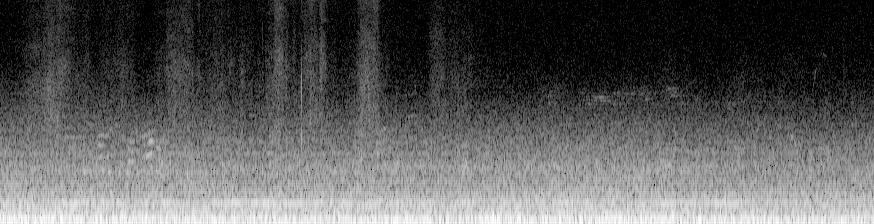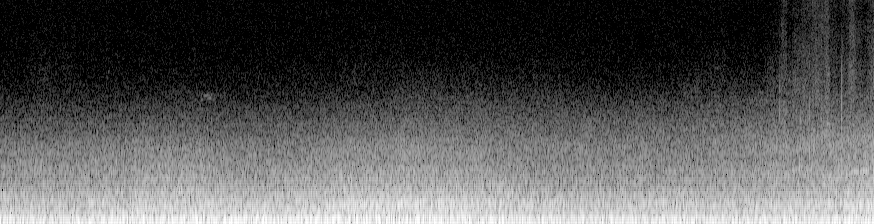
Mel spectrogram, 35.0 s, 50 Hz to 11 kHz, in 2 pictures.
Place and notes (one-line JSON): {"title": "Kallosluis, Beveren, België - Kallosluis", "date": "2019-02-24 15:47:00", "description": "[Zoom H4n Pro] Ship passing through the lock at Kallo.", "latitude": "51.26", "longitude": "4.28", "altitude": "6", "timezone": "GMT+1"}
